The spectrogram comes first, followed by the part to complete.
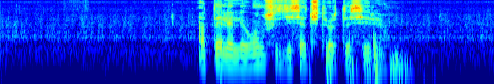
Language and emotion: Russian, neutral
